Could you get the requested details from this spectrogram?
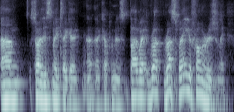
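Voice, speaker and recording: A somewhat breathy man's voice at a medium pitch, with ordinary pitch variation and a very fast pace. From northern England, Sunderland. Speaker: webinar attendee, former drug development scientist. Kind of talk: audience question. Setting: video call.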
